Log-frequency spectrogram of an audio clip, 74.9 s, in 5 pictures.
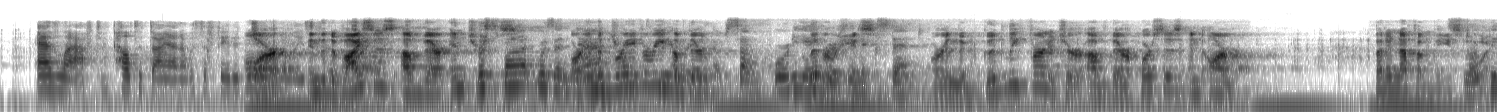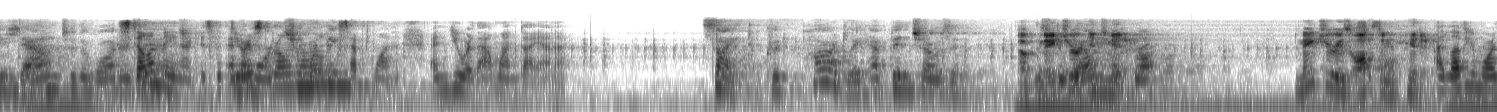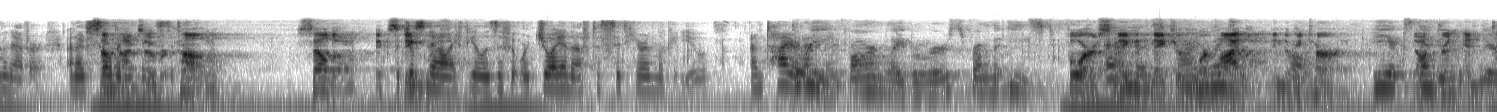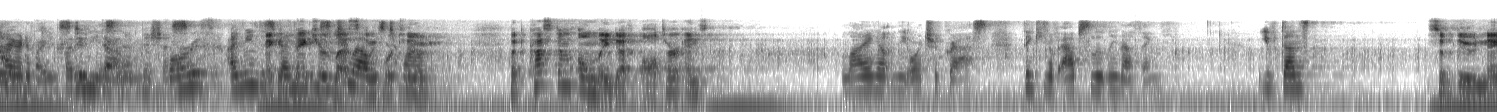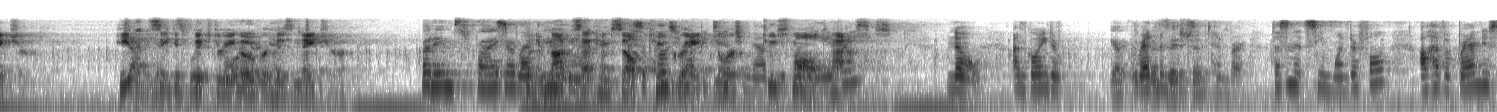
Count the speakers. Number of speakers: three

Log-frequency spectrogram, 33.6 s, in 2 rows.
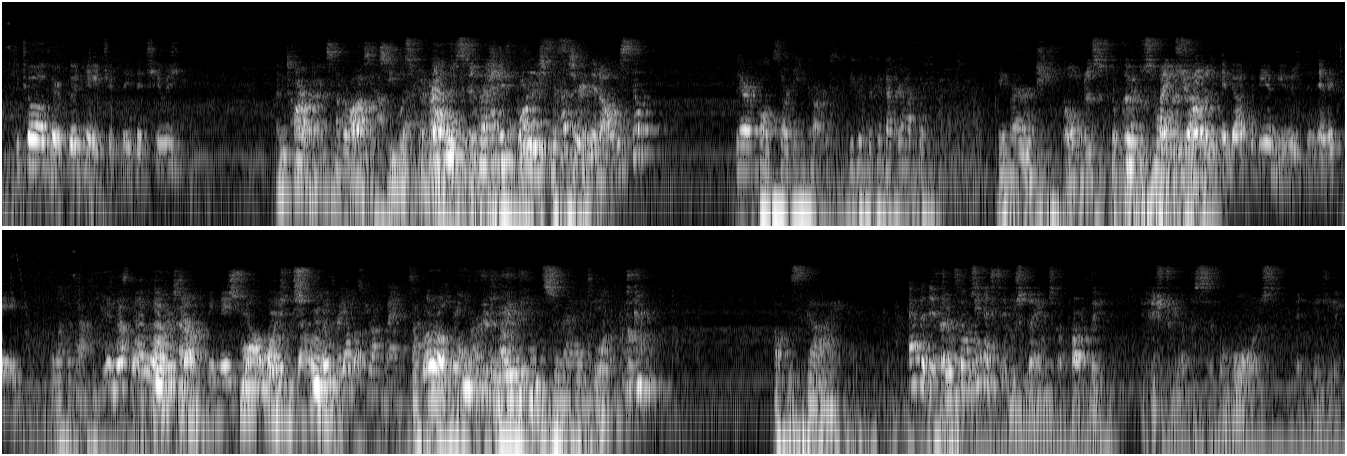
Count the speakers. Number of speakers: six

